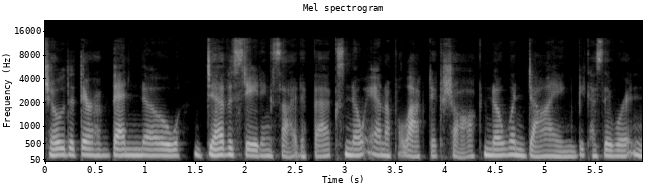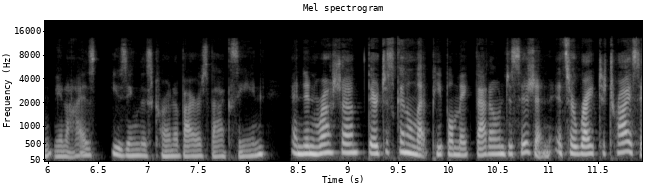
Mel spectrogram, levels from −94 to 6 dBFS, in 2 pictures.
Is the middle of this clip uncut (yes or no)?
no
